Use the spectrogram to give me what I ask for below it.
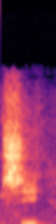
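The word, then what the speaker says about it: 毋: So for the lexical item meaning not, shi, so we say shi. So is a voiced labial, shi, okay, shi. In Mandarin, you don't have any word that would end with M.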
